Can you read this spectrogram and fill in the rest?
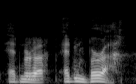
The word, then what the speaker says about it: Edinburgh: I used to always say Edinburgh, but you don't want to pronounce that G on the end. It's Edinburgh.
